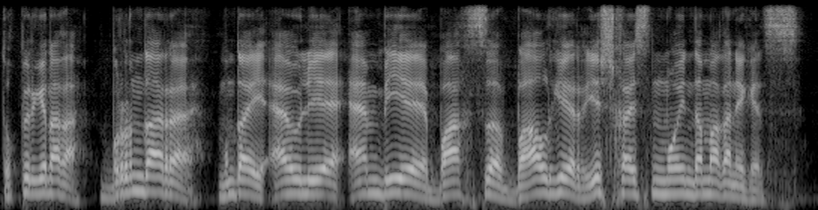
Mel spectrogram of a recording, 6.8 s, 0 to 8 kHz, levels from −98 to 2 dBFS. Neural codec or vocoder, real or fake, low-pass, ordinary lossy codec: codec, 16 kHz, 4.8 kbps, FACodec; fake; 7.2 kHz; none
